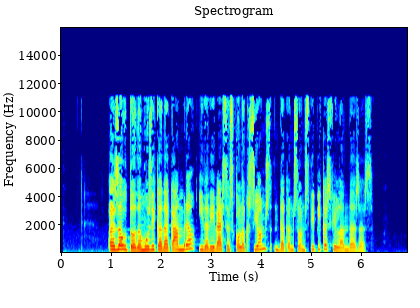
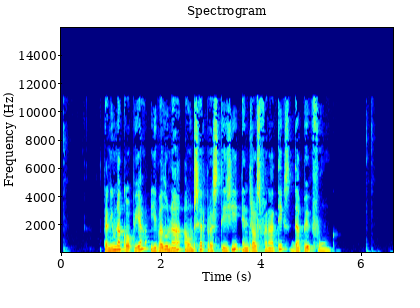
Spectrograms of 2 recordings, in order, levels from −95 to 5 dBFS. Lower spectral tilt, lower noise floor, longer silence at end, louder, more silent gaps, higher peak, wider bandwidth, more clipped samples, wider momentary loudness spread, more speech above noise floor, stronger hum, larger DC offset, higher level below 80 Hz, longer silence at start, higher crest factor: about the same, -4 dB/octave vs -5 dB/octave; second, -75 dBFS vs -87 dBFS; second, 0.75 s vs 1.25 s; first, -17 LUFS vs -24 LUFS; neither; first, 0 dBFS vs -8 dBFS; about the same, 11.5 kHz vs 11.5 kHz; neither; about the same, 12 LU vs 10 LU; second, 59 dB vs 63 dB; neither; neither; first, -62 dBFS vs -70 dBFS; about the same, 0.95 s vs 0.85 s; about the same, 18 dB vs 18 dB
